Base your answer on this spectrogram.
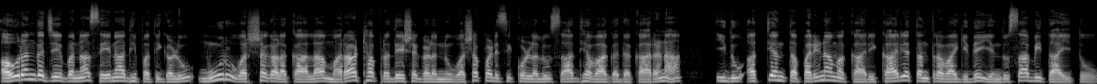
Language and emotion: Kannada, neutral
